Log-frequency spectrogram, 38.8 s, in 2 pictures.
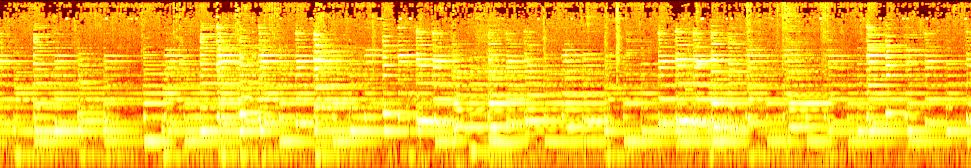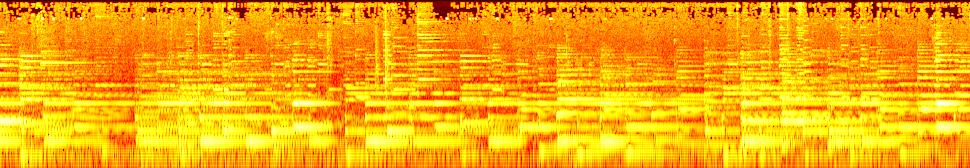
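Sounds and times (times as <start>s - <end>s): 
guitar: 0.0s - 38.8s
piano: 0.0s - 38.8s.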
